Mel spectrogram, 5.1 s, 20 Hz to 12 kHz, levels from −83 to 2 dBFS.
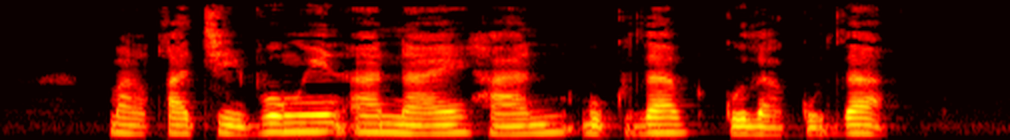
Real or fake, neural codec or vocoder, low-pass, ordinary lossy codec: real; none; 10.8 kHz; MP3, 96 kbps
